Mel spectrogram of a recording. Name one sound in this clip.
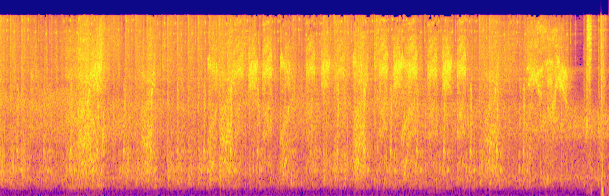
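Small creatures screech and yelp.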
